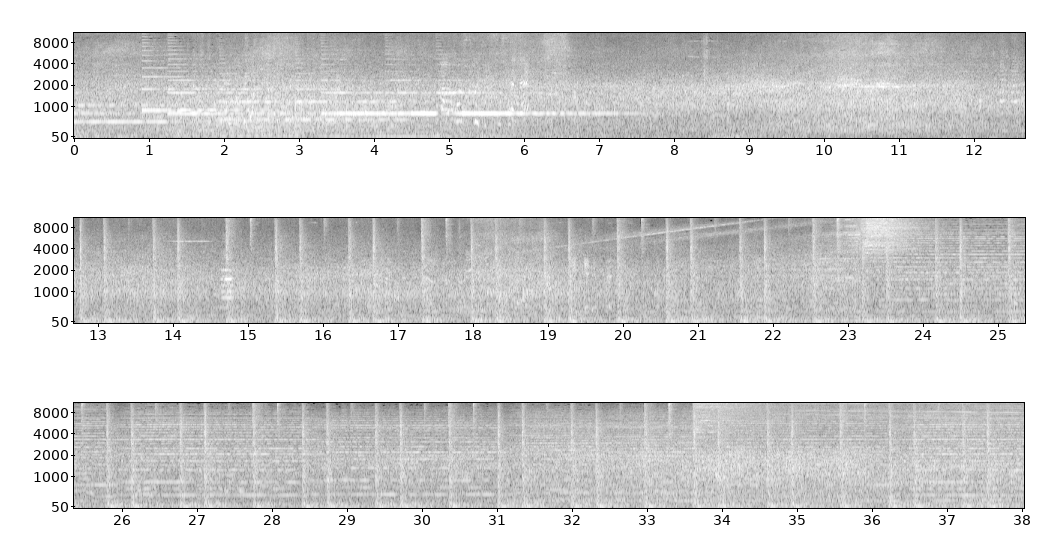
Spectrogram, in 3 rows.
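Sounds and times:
rising whine: 0.0s - 9.7s
cars passing on street: 0.0s - 38.0s
people's voices: 1.3s - 7.2s.

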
